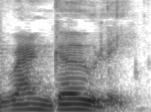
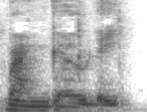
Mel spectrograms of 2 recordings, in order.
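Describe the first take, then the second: First: The stress is not on the first syllable. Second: The stress is on the first syllable. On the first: "I'm tempted to say Rangoli" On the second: "the emphasis tends to be on the first syllable"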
